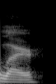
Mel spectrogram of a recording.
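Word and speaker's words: lyre: gently on the liar lay liar how do you say it is it a liar it's it's a liar okay um I'm going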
